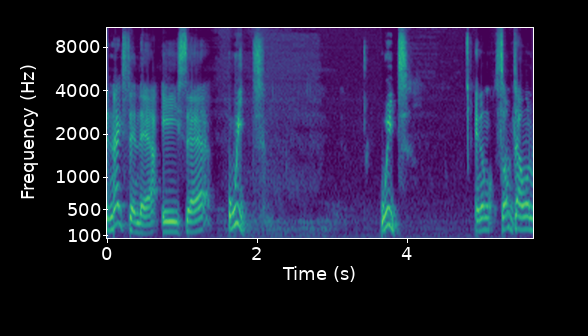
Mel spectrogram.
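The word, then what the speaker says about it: huit: I spelled okay and the pronunciation of that word in French is wheat that is pronounced wheat let me say wheat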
